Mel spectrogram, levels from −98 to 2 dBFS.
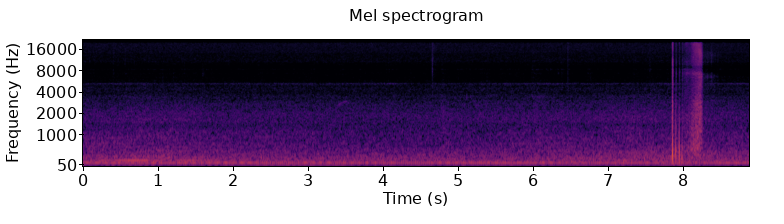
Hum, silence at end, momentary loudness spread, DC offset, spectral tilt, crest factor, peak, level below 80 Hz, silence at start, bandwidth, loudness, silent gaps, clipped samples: none; 0 s; 11 LU; under 0.1%; -5.5 dB/octave; 38 dB; -14 dBFS; -68 dBFS; 0 s; over 20 kHz; -53 LUFS; none; under 0.1%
